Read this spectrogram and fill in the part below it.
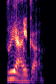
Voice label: "realgar", Indian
